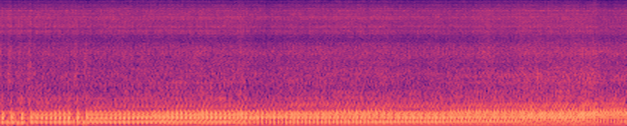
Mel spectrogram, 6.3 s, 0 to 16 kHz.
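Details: Mini trail bike with a manual-gear Honda 70-based single-cylinder engine that wouldn't start; a loud, fast, even buzzing idle with no stumbling.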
